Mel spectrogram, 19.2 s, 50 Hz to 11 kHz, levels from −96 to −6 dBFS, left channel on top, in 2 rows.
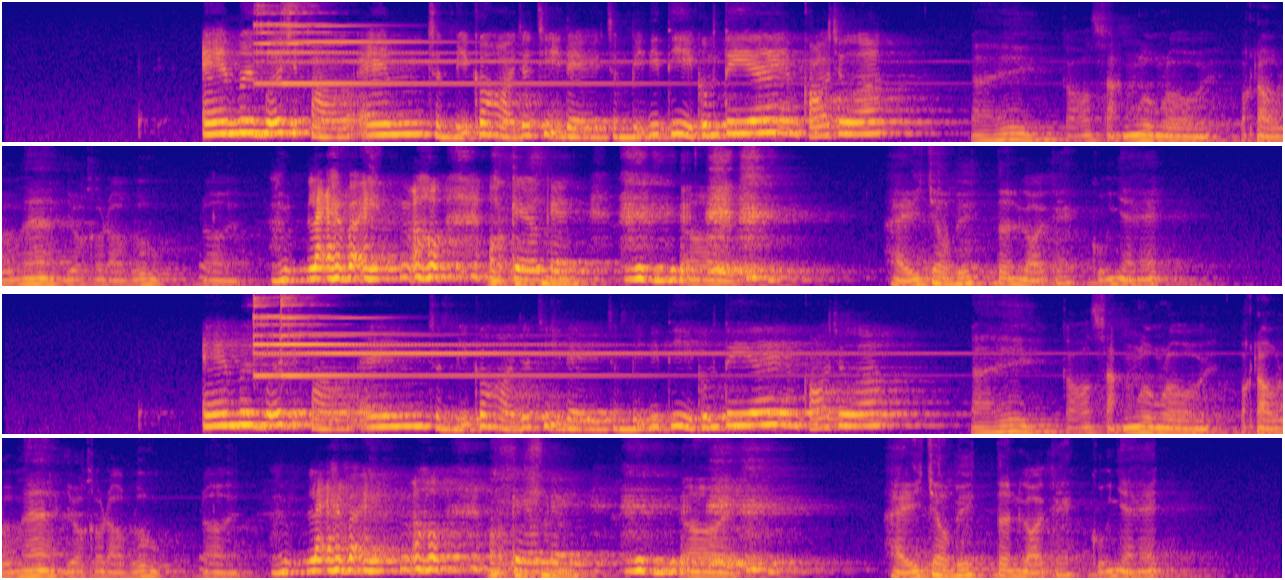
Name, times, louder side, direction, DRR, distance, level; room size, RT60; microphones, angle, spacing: voice 1, 1.5-6.6 11.1-11.2 11.6-13.9 14.2-15.5, left 1 dB, 65° left, 5 dB, 2.2 m, -23 dB
sound 1, 1.8-6.7, right 5 dB, 65° right, 7.0 m, -34 dB
voice 2, 7.3-10.8 11.1-11.4 13.2-13.9 14.7-15.1 16.2-18.4, equal, 25° right, 7 dB, 1.5 m, -30 dB
25.0 x 23.5 x 7.7 m, 1.4 s
head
